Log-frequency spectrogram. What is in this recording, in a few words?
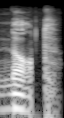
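"Nantes", French; Fr-Nantes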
